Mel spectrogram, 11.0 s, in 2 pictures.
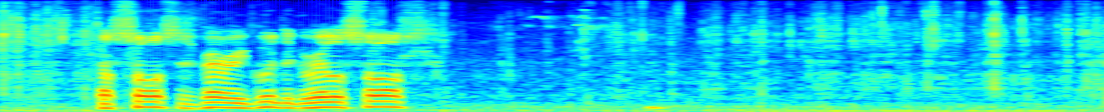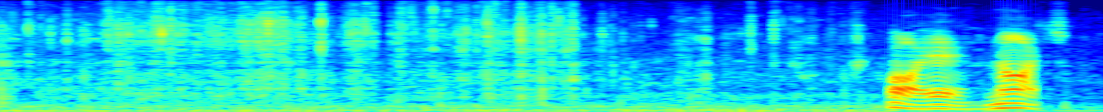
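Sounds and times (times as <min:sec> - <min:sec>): low steady hum: 0:00.0 - 0:11.0
person chewing a burger: 0:02.2 - 0:10.0.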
